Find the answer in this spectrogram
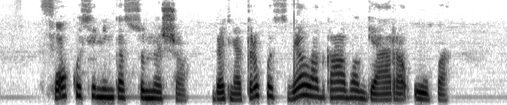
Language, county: Lithuanian, Utena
